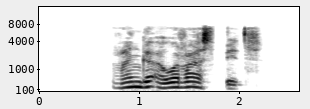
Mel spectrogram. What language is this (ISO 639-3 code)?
ckb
